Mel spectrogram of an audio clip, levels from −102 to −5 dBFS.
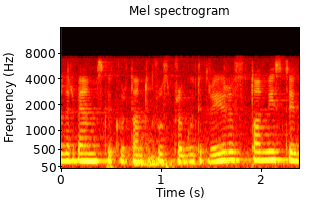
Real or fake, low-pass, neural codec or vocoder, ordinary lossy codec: real; 7.2 kHz; none; MP3, 96 kbps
